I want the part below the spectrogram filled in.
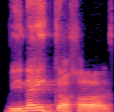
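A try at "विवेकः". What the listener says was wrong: From where you get a naikaha? Nakara, from where you got this? Nakara itself is not there. It is Vivekaha. How you get Vivekaha?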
